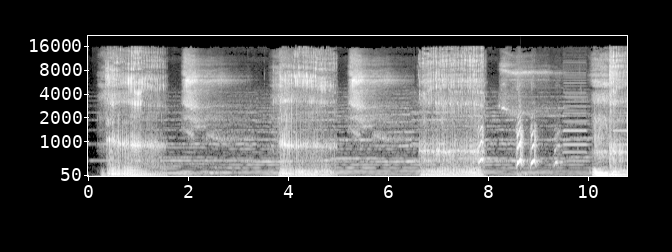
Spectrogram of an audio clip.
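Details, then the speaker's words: Simulated, acted loud, rough, low snores recurring about every three seconds (about 18 per minute) over background music, portraying a wife's heavy snoring in a segment on snoring and obstructive sleep apnea. "that that's the sound of my wife getting a terrible night's sleep and being too tired to help around the house tomorrow"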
